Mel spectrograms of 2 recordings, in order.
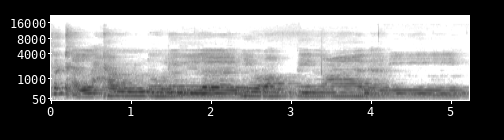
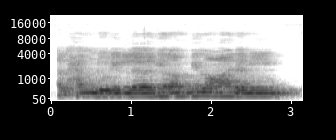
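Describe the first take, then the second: First: The phrase is recited slowly and deliberately. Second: The phrase is recited at a moderate pace. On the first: "Ada tartil" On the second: "Ketiga ada yang namanya tadwir"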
